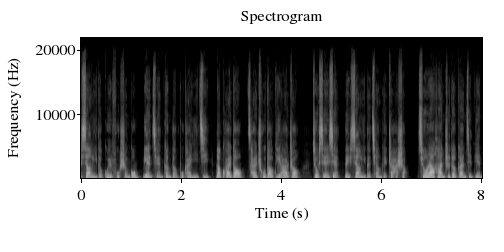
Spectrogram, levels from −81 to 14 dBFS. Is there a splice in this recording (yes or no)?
yes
